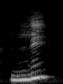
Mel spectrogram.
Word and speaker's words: lit: Lit de cas. So li, the T is not pronounced.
